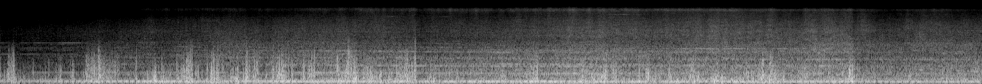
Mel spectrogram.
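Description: Freight train passing close by: the EMD SD75I diesel locomotives' engines give a steady low hum, and the wheels of the double-stack container cars click and clatter over the track.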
